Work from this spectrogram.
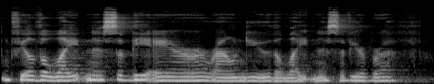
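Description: A woman minister leading a guided meditation, speaking gently and in a measured way with long pauses. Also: fairly low pitch, little pitch movement, creaky. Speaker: minister leading a memorial service. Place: large church sanctuary, at a pulpit. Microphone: gooseneck pulpit microphone. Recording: long echo of a church hall.

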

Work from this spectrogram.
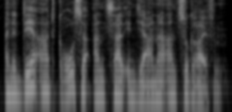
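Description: A man's voice: mid-range voice, expressive, moderate pace, darkish tone, no echo. A man reading scripted documentary narration as the narrator. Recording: music playing behind the voice. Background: music.

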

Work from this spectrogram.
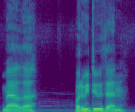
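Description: A woman's voice: extremely low pitch, moderate pace, soft background music. A man voicing a tough, wary female alien warlord who talks sharply and suspiciously. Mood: nervous.

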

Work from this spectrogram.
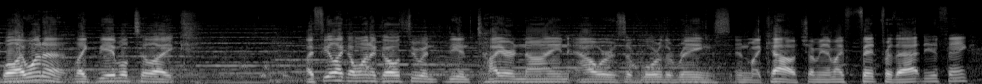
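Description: A man's voice: mid-range voice, normal speed. A middle-aged man hosting a travel visit, chatting casually in a playful, self-deprecating way. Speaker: show host on a travel visit. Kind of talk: casual joking chat. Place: on location, outdoors and at a dining table. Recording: music behind the voice.

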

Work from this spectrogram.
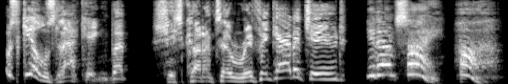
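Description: An actor playing a petty, egotistical, godlike villain in a video game, smooth and theatrical, with condescending mock friendliness. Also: male voice, high voice, wildly swooping pitch, unhurried, a bit bright, no room sound, studio quality, exaggerated voice. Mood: smug, mocking.

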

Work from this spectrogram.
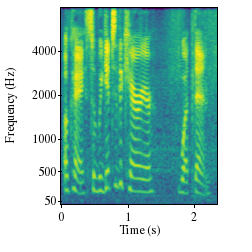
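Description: A woman's voice: mid-range voice, a little fast, fairly bright tone, a little hiss or hum, lightly acted. An actress playing a poised, sardonic woman gangster in a video game, dry and sarcastic.

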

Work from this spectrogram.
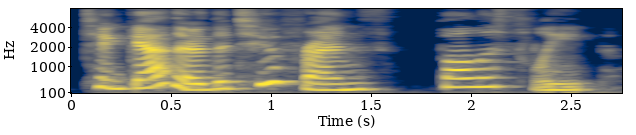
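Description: A woman schoolteacher reads a picture book aloud to children. Her voice sits a little high and swings widely in pitch. She takes her time, speaking deliberately and expressively for young listeners. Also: very animated, vocal fry, a bit bright. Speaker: schoolteacher reading to pupils. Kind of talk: storybook read-aloud for children. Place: indoors, webcam screen recording.

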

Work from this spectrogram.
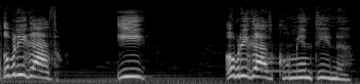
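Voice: very high-pitched, unhurried. A performer voicing a naive four-year-old boy with a childlike European Portuguese voice in a children's cartoon. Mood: friendly. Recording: music behind the voice.

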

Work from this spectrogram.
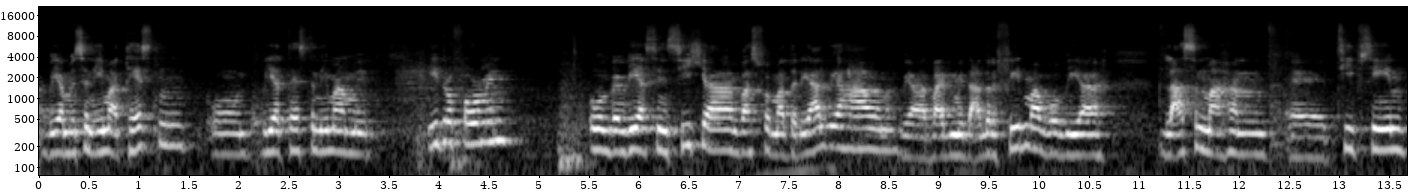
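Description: Man in his forties, Chilean Spanish accent, slightly high voice, hesitant non-native phrasing, explaining a craft, echoey workshop. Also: slight background noise. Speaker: instrument maker and musician. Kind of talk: explaining a craft process to camera. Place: indoor production workshop.

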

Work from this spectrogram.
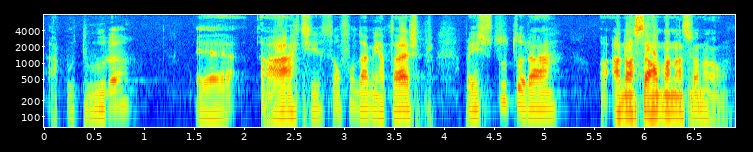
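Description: An older Brazilian lecturer speaks from a podium microphone in an indoor hall, his voice mellow and dark. He wanders into asides and keeps asking for the next slide. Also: medium pitch, measured pace, creaky. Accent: Brazilian Portuguese. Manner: digressive, asks for the next slide. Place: hall with projector screen, indoors.

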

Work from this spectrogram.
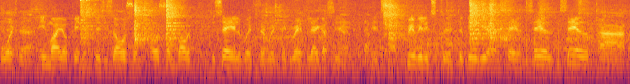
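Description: A Finnish-accented man in his forties talks keenly about sailing, stumbling and doubling words as he looks for the next one. His pitch is middling and steady. Loud outdoor noise sits behind him. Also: a little fast, few pauses. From Finland. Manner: repeats words, searching, enthusiastic. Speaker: sailing crew member. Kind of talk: self-introduction to camera. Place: outdoors on a yacht in a marina.

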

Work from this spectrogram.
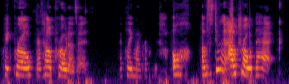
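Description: A young woman hosting her own game channel, chatting casually and rambling with giggles while she plays, her voice squeaky and often dropping to a mutter. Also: brisk, bright, forceful tone. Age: teens. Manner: rambling, giggly, self-deprecating. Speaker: gaming channel host. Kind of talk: casual gameplay commentary.

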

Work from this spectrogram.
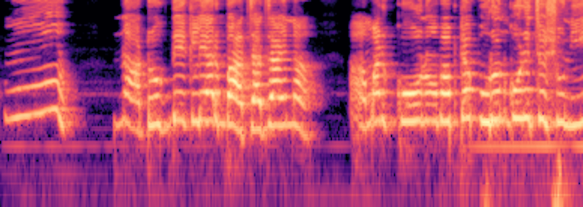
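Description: A woman's voice: very high voice, steady tone, a little slow, fairly bright tone, faint music behind, heavily acted. A woman voicing a nagging, scornful wife in a cartoon who scolds her husband. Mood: scolding. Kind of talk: cartoon voice acting.

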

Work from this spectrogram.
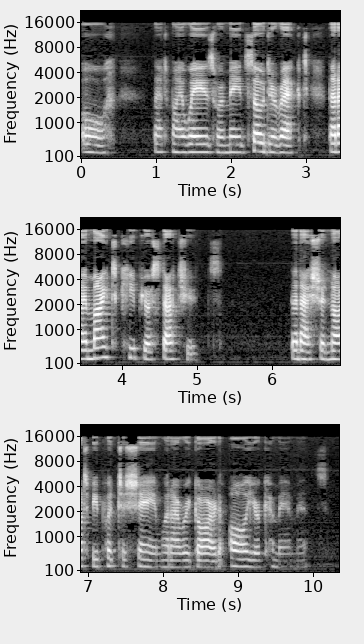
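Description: Slow, careful young woman reading scripture. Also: medium pitch, poor audio. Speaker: lay reader.

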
